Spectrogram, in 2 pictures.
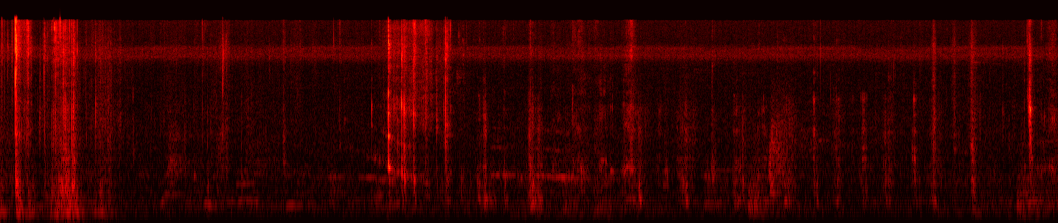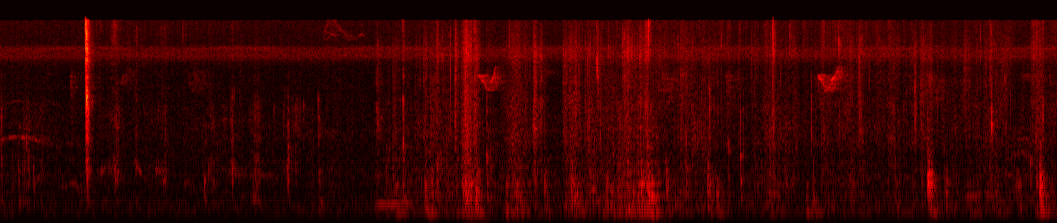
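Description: Brittle tamarind pod shells cracking and crumbling as they are broken open by hand, mixed with chewing of the sticky pulp. Faint scattered crackles and clicks, busiest a little before the end.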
